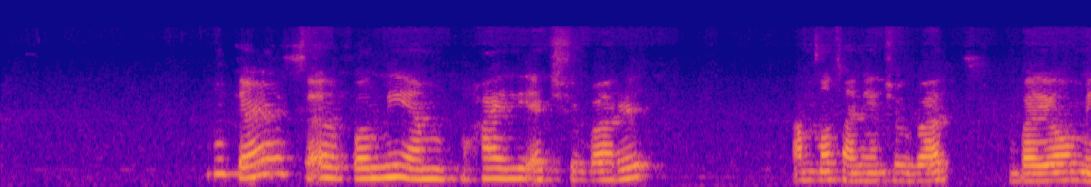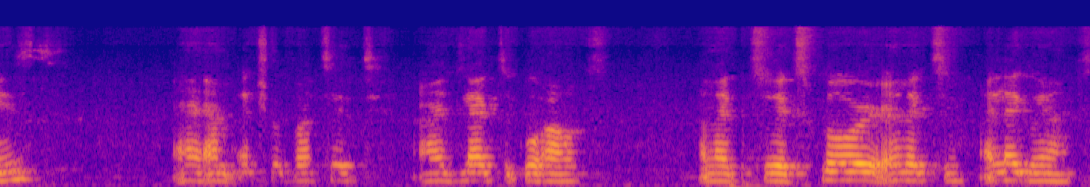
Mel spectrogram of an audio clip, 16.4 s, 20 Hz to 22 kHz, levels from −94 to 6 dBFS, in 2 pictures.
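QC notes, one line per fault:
throughout: clock drift between sender and receiver, sender's clock running roughly 3% slow, so the jitter buffer keeps draining and the receiver must stretch audio to keep pace.
0.30–12.95 s: repeated timing corrections, speech slowed to 97% by small repeated pieces adding roughly 300 ms overall.
13.70 s: short stall from a late packet just before "to explore I like", buffer ran empty and the last sound was held 40 ms, nothing lost.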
